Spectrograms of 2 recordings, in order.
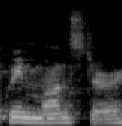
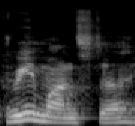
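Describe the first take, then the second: First: It has a general accent, r pronounced. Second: It has a New England accent, r dropped. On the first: Locals do not say it this way. The speaker calls it wrong. "They don't say green monster" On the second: This is how locals say it. The speaker calls it right. "everyone says green monster"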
